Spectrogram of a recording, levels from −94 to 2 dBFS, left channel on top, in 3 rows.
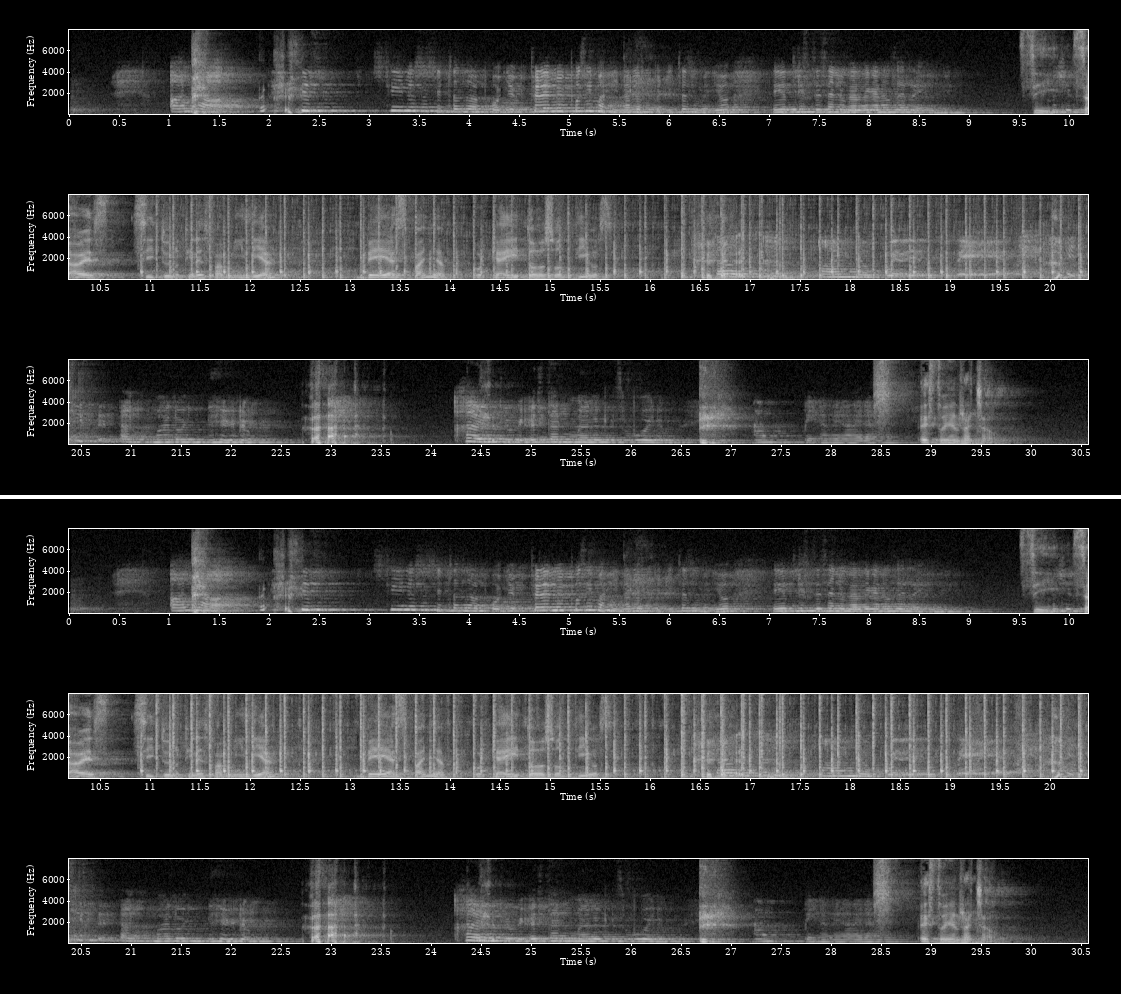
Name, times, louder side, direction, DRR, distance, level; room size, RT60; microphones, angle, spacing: voice 1, 0.4-1.6 2.0-2.5 3.0-8.8 9.8-10.3 16.6-17.4 17.7-22.2 23.0-23.2 24.2-26.4 27.2-27.4 27.7-28.5, equal, 25° left, 4 dB, 4.5 m, -34 dB
voice 2, 9.5-10.6 10.8-12.8 13.0-14.0 14.3-15.6 16.4-16.9 19.9-20.1 22.7-23.2 24.5-24.6 26.7-27.1 28.4-28.6 28.9-29.7, equal, ahead, 8 dB, 1.7 m, -29 dB
sound 1, 10.9-20.4, right 5 dB, 30° right, 1.2 m, -27 dB
28.0 x 19.5 x 9.6 m, 1.4 s
head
